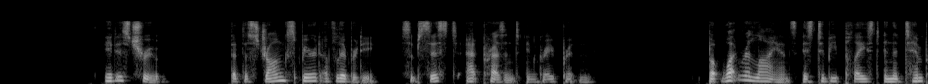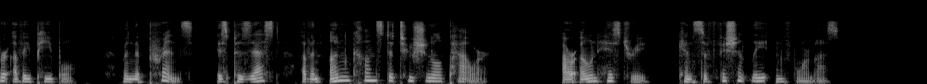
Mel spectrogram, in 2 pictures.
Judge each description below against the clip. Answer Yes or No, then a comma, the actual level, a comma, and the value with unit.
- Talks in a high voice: No, medium, 140 Hz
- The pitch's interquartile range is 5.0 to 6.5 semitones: No, average, 4.1 semitones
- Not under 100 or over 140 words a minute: No, average, 150 wpm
